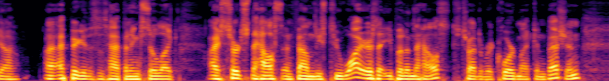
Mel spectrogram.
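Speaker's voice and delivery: plain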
